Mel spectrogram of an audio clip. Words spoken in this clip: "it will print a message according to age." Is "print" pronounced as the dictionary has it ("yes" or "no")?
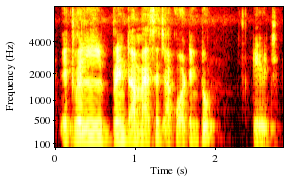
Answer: yes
